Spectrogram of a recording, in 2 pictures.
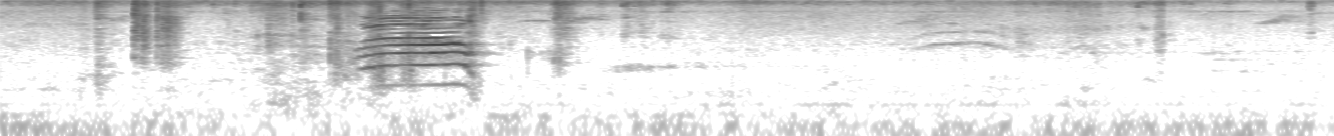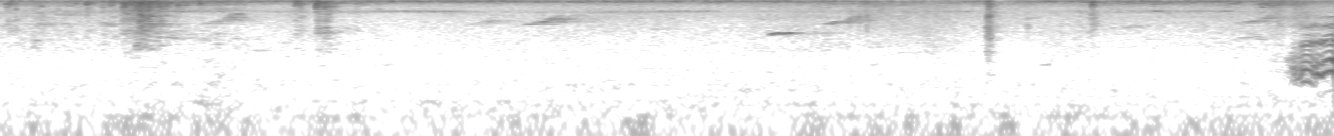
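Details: Stray street cat letting out one short, loud meow near the start, with another beginning at the very end, over low background rumble and faint scattered clicks.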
